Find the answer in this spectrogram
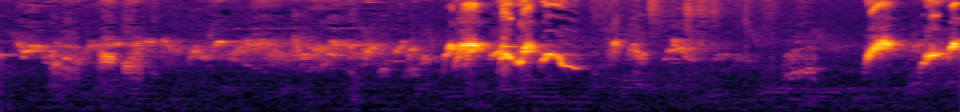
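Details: Red-whiskered bulbul in a singing contest in Vietnam, used as a lure bird to train and stir other bulbuls to sing: lively warbled phrases of bright whistles and chirps, loudest bursts near the middle and end.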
